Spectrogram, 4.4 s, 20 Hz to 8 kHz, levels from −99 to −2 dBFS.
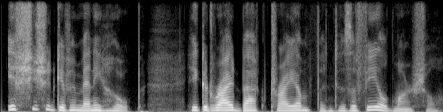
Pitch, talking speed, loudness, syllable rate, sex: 160 Hz, 215 wpm, -19 LUFS, 4.9 syllables/s, female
